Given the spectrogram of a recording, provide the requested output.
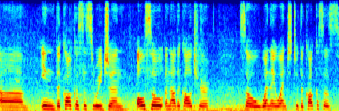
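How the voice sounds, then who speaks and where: A woman with a Russian accent speaks at a fairly slow pace in a fairly high pitch. Her intonation is monotone and flat, with music in the background. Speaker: travel vlogger. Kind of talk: casual interview.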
